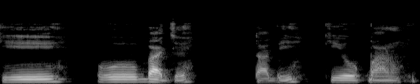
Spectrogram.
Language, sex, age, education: Yoruba, male, 46-60, tertiary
